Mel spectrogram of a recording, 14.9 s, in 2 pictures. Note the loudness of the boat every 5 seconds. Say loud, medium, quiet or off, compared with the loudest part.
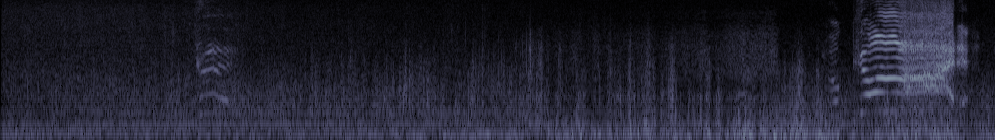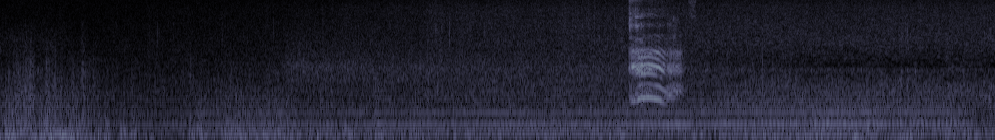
medium, medium, loud.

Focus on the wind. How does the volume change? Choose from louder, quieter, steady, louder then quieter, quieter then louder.
louder then quieter.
